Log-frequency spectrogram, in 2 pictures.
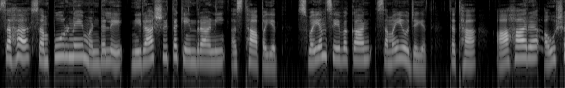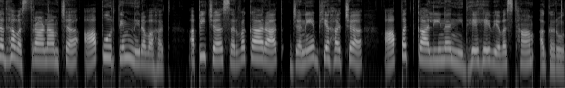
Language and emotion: Sanskrit, neutral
